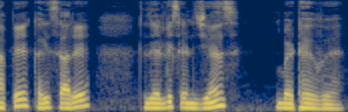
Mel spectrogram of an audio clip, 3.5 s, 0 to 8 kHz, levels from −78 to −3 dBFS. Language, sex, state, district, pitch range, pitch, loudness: Hindi, male, Jharkhand, Ranchi, 120-145 Hz, 125 Hz, -15 LUFS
